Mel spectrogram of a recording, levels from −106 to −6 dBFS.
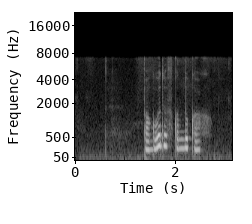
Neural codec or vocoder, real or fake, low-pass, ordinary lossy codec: none; real; 7.2 kHz; none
